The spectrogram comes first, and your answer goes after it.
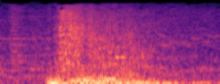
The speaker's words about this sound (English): They're gonna blast us into atoms! We've lost the shield!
